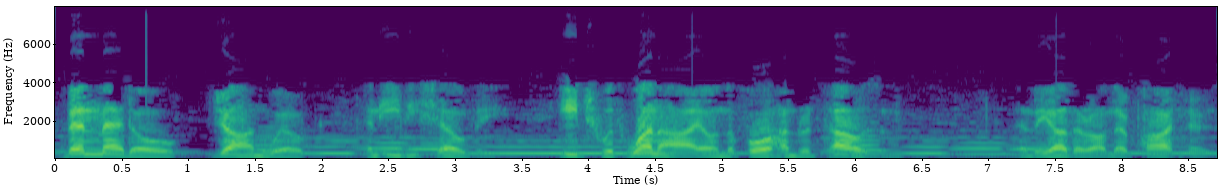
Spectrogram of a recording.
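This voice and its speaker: A man's voice: low voice, animated, a little slow. An actor playing a sardonic, ominous male narrator of a 1940s radio suspense show. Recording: narrow-band 1940s radio recording with music. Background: music.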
